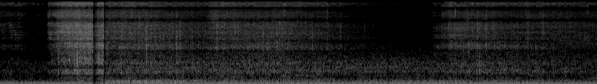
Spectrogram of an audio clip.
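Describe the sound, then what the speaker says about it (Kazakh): Hot liquid oil poured over Korean-style cabbage salad, with a sharp close sizzle as it lands, then a softer crackling hiss that rises and fades in waves. "Одан соң біз үстіне ыстық сұйық май құямыз"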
